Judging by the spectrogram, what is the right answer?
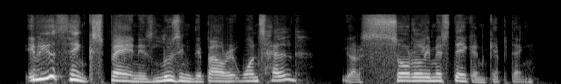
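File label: Spanish male, voice; Pirates Of The Caribbean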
